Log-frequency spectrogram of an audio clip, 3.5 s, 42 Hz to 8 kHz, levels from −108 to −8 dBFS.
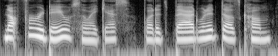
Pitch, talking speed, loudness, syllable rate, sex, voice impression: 215 Hz, 260 wpm, -20 LUFS, 4.7 syllables/s, female, very feminine, slightly young, thin, tensed, slightly powerful, very bright, slightly hard, very clear, very fluent, slightly raspy, slightly cute, cool, intellectual, very refreshing, sincere, slightly calm, very friendly, very reassuring, very unique, elegant, very wild, very sweet, lively, strict, slightly intense, slightly sharp, light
